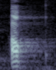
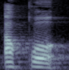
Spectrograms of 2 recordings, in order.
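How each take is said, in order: First: The final consonant stops abruptly with no release. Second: The final consonant ends with an echoing bounce. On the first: "आवाज़ सख्ती से जाके कुव्वत के साथ ठहर जाती है, रुक जाती है" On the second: "इसकी शिद्दा को ख़त्म करने के लिए अरब जो है कलकला करते हैं"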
